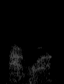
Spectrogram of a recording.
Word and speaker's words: agua: And then kind of pronounced like a W while trying to say G. Doesn't necessarily make sense unless you hear other people do it, or you start to learn it. Agua, agua.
